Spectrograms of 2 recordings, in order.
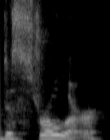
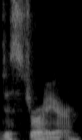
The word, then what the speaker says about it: Distroller: So it sounds like Distroller, but they pronounce it Destroyer.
